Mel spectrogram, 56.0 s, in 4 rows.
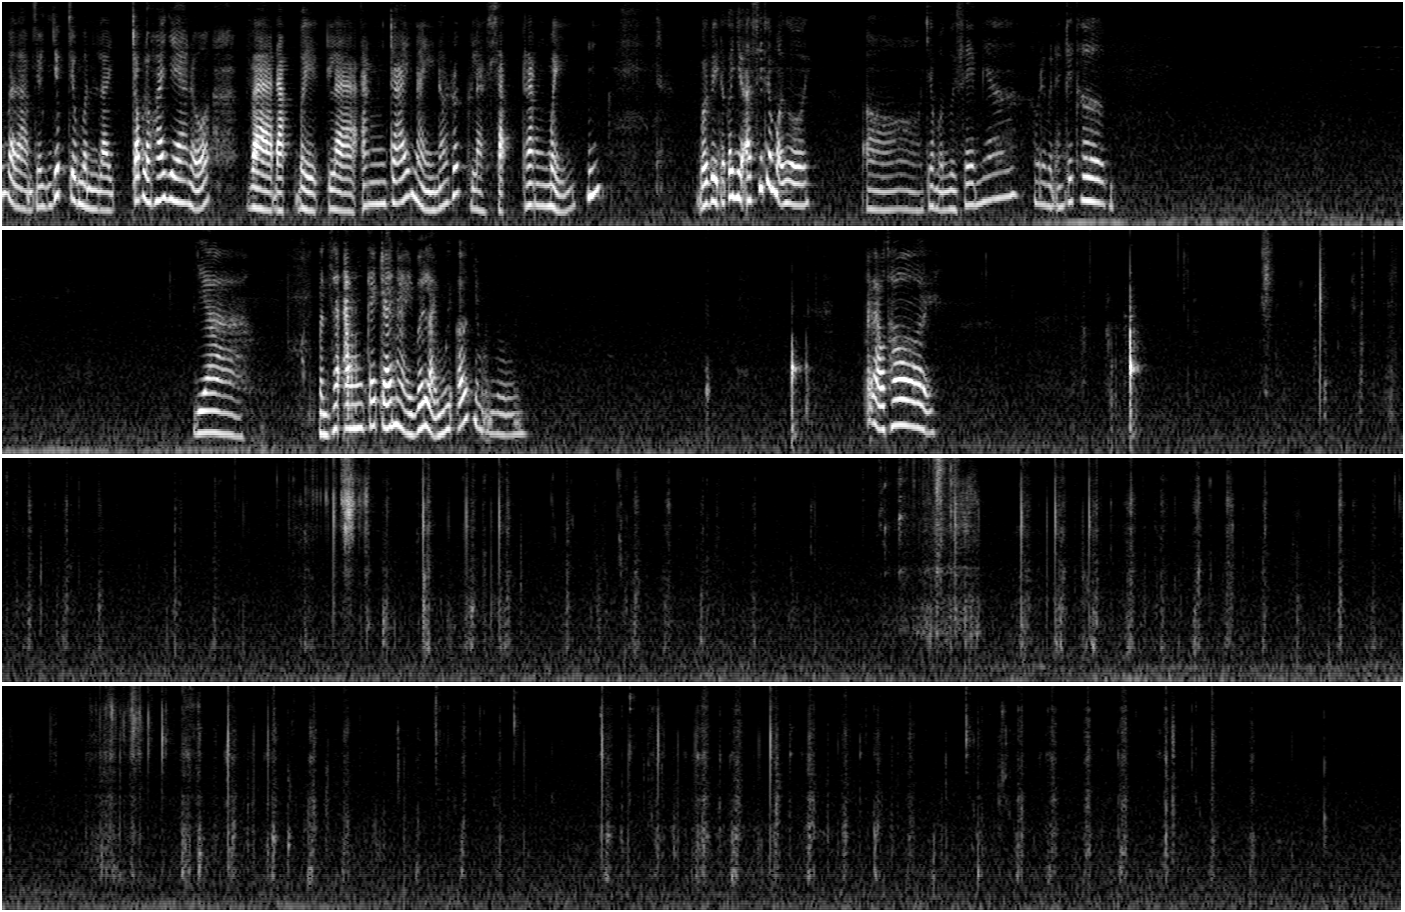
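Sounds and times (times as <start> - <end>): biting and crunching pineapple: 26.6 - 47.4, 48.0 - 54.6
soft chewing clicks: 26.7 - 36.3, 38.2 - 55.4.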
